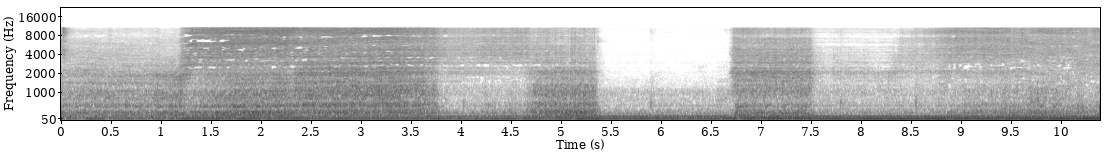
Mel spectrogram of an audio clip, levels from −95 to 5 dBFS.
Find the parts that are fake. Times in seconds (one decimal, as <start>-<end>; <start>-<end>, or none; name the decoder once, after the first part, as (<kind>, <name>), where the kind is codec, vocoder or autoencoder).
6.6-7.5 (vocoder, WaveNeXt)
